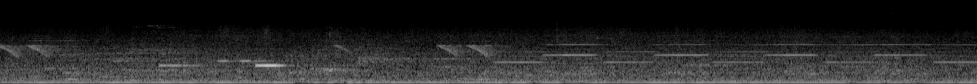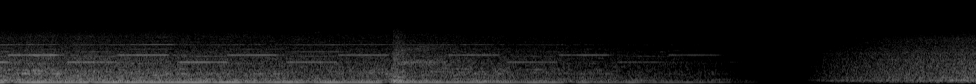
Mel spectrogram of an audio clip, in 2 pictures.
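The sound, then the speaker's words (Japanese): A busy late-night street during the Golden Week holidays, with people and cars passing: a steady wash of traffic and a low engine hum, a few chirping electronic beeps early on, and a brief drop to near silence near the end. “ゴールデンウィークということもあり、夜中にもかかわらず人々や車が行き交っています。”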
